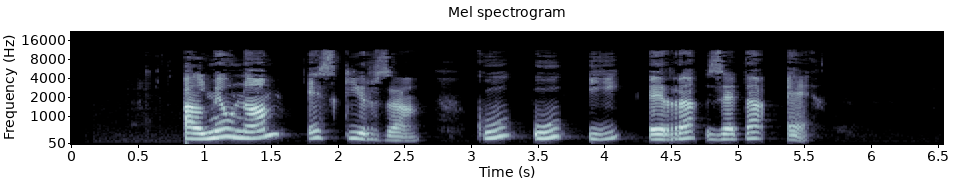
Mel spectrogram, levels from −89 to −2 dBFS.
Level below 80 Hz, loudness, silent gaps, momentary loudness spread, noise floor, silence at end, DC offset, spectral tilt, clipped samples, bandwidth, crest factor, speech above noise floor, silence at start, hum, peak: -66 dBFS; -21 LUFS; none; 13 LU; -82 dBFS; 1 s; under 0.1%; -4.5 dB/octave; under 0.1%; 11.5 kHz; 22 dB; 62 dB; 0.85 s; none; 0 dBFS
